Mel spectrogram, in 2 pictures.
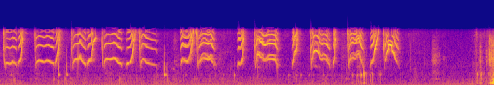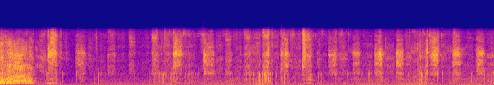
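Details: Siberian Husky opening gifts, giving a fast run of high, wavering, harmonic whining yips for about eight seconds, then paper rustling, a loud crunch and quieter scattered sounds.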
